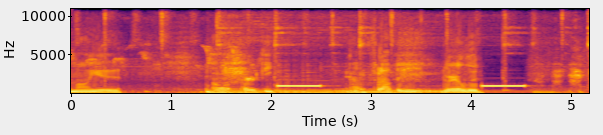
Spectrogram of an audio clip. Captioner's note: beep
